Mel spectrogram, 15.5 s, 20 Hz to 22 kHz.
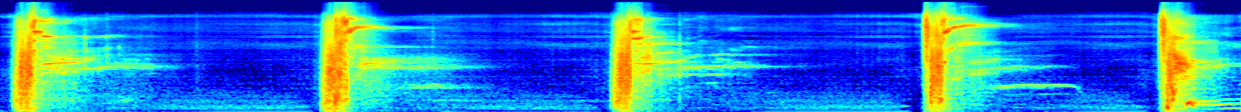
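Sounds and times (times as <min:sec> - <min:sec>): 
bullets whizzing: 0:00.2 - 0:01.0, 0:04.0 - 0:04.4, 0:07.6 - 0:08.3, 0:11.6 - 0:12.4, 0:14.5 - 0:15.4
sharp metallic bullet ricochets: 0:00.2 - 0:01.2, 0:04.0 - 0:05.3, 0:07.7 - 0:08.8, 0:11.6 - 0:13.2, 0:14.5 - 0:15.4.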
